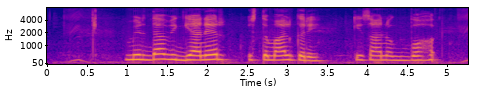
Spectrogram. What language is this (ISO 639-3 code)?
mag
